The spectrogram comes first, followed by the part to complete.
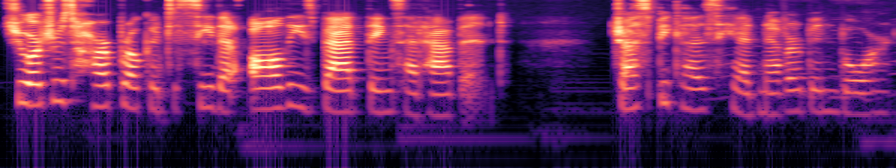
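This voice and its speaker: A woman reading a children's story aloud as a teacher would, with dramatic, expressive delivery. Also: medium pitch, normal speed. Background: background music.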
